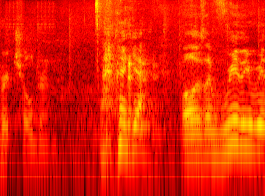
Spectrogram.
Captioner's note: laughing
